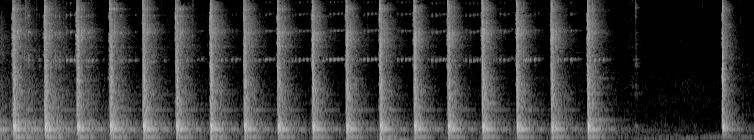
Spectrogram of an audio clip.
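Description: Hammer driving a cold chisel into a rusted-on steel muffler on a tractor's exhaust pipe, splitting it to get it off. Steady metal-on-metal blows about two a second, each ringing. They stop for about two seconds near the end, then one more blow.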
